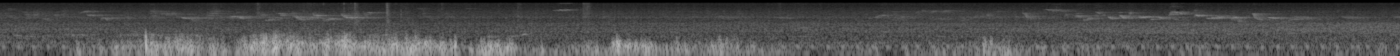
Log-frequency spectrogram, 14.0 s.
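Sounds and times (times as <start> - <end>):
bird chirping: 0.0 - 4.0, 8.7 - 14.0.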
